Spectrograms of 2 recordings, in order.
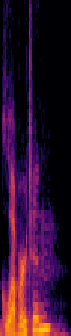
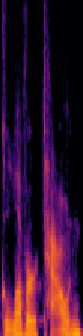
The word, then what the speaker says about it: Glovertown: So my last story is the story of I think it's pronounced Gloverton. It's like it's spelled Glovertown, but I think Gloverton.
